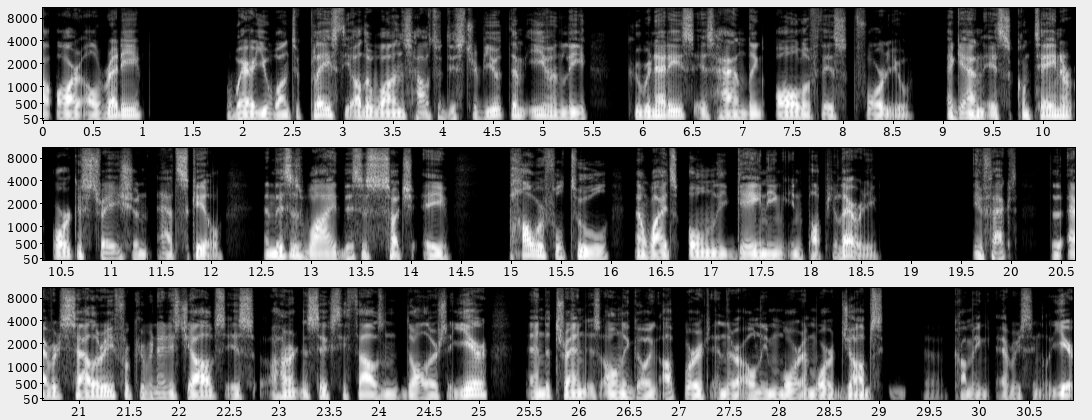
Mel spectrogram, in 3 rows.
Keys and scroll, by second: 13.4 Tab, 13.4 Return, 13.4 super+1, 13.4 super+3, 29.3 ctrl+b, 29.6 1.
